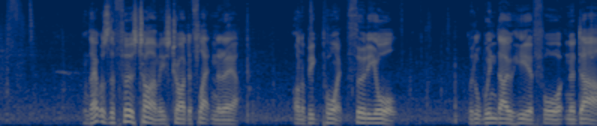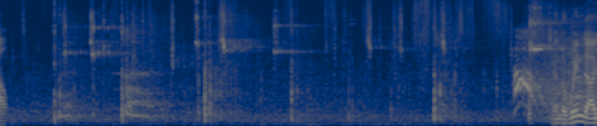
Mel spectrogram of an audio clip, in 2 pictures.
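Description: A tennis ball is struck back and forth with sharp pops of rackets.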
